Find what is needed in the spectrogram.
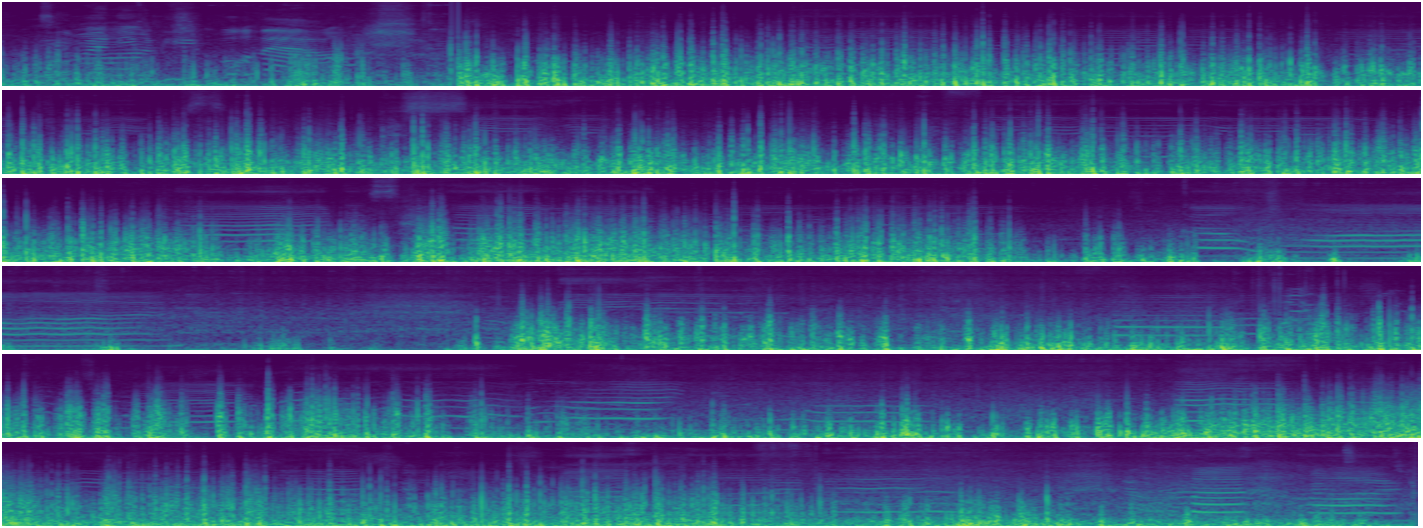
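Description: Strong wind buffeting a phone microphone on the open deck of a moving boat, loud and gusty, easing for a couple of seconds about halfway. A woman's singing voice comes through the wind, clearest in that lull.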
